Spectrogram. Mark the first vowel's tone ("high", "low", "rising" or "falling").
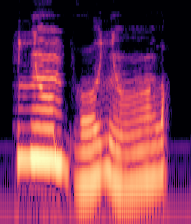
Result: high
